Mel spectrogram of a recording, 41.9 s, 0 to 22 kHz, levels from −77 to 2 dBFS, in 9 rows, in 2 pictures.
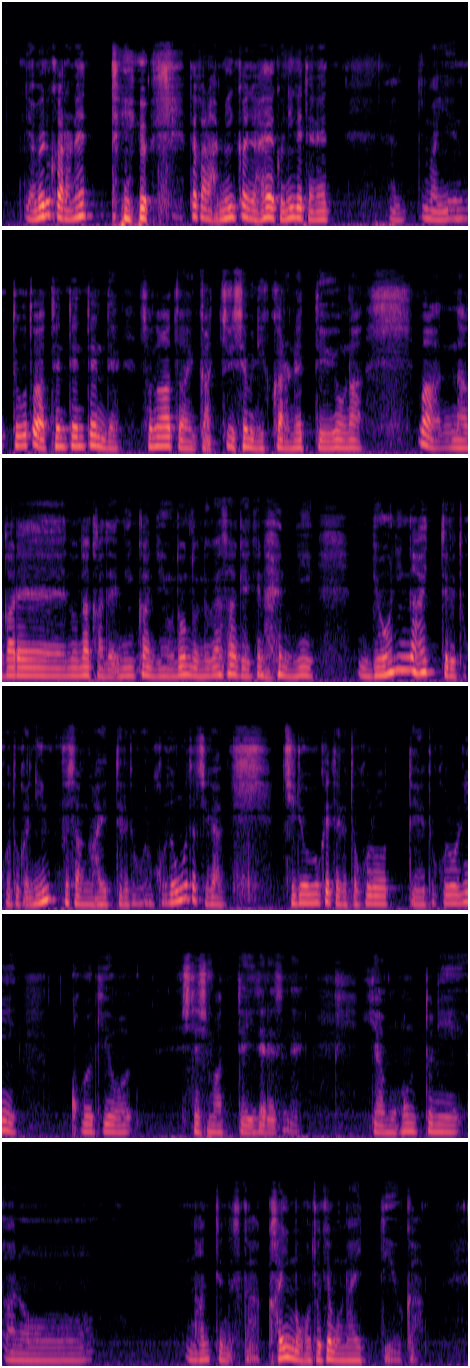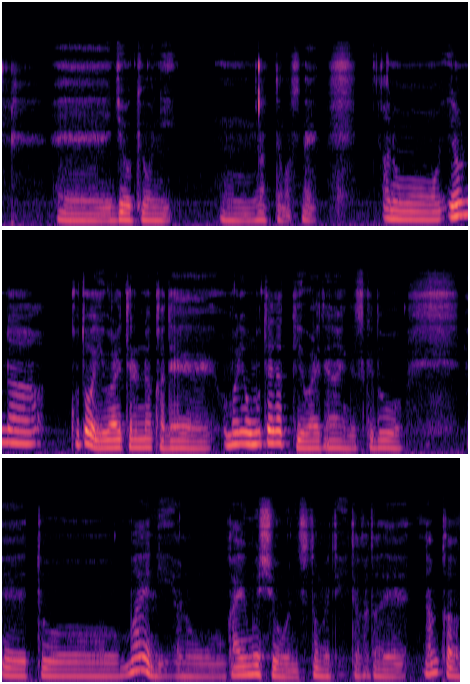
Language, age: Japanese, 40-59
